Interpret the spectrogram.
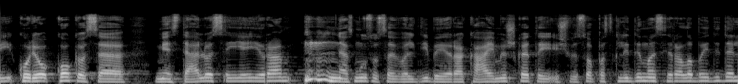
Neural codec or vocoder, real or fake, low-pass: none; real; 10.8 kHz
